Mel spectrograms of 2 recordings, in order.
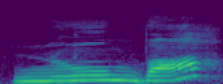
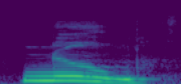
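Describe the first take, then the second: First: The word is said in full, two syllables. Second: The word is shortened to one syllable.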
